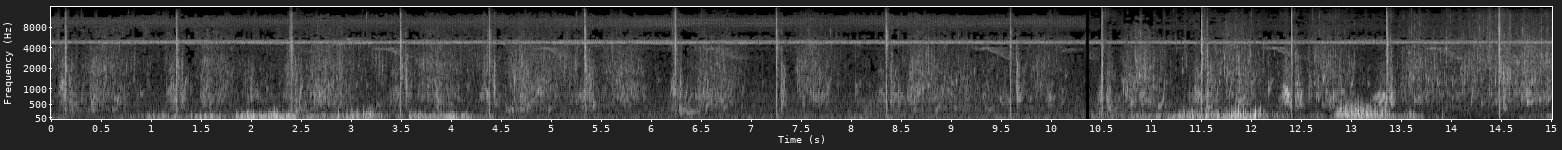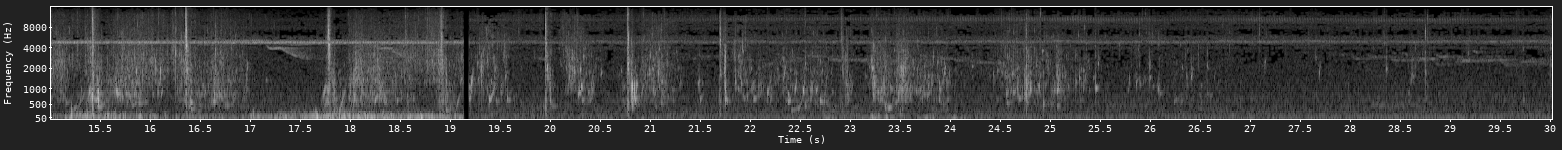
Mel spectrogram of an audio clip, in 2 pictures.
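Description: Pond water splashing and sloshing around a person wading waist-deep and flicking a fishing rod, with irregular splashes and drips. A steady high-pitched tone runs underneath and weakens about two-thirds of the way in, where the water sounds also become quieter and sparser.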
